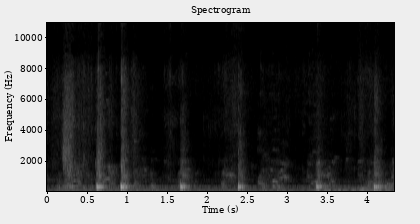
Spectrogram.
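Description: A toddler clomping across a hard laminate floor in oversized adult shoes: about five uneven knocks of the big shoes hitting the floor.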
